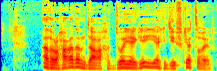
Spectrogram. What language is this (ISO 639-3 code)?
kab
